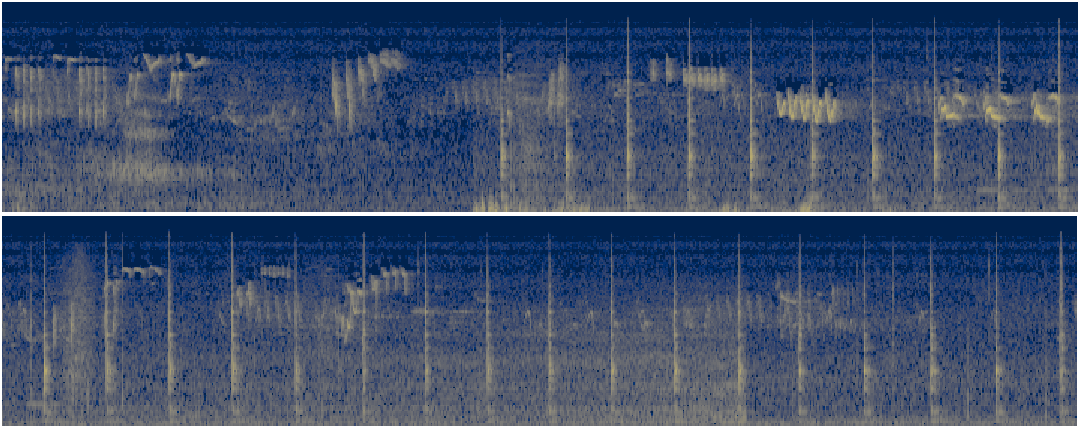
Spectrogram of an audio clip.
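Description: Small birds chirping in short repeated bursts on and off. From about six seconds in there is a steady series of sharp clicks, roughly one and a half a second.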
